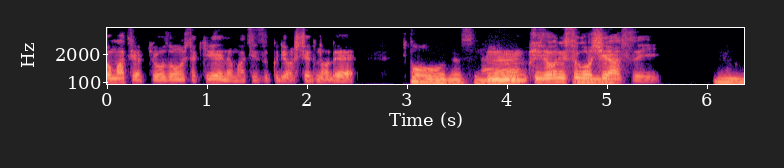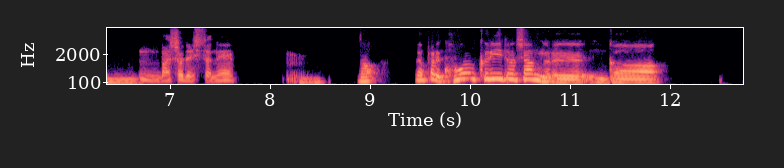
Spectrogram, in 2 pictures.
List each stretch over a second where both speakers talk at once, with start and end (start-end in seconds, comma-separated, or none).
none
